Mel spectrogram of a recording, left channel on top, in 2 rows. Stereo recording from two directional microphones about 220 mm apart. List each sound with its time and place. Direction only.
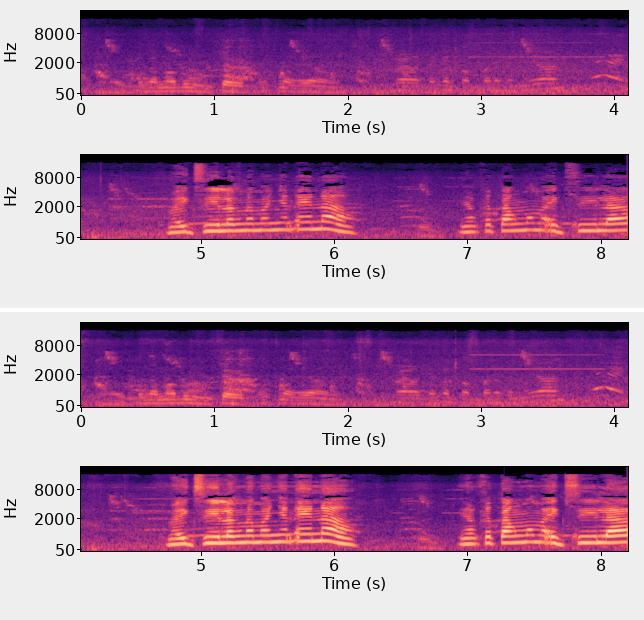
1.0 s speech: 45° right (ahead or behind)
4.7 s speech: 25° right (ahead or behind)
